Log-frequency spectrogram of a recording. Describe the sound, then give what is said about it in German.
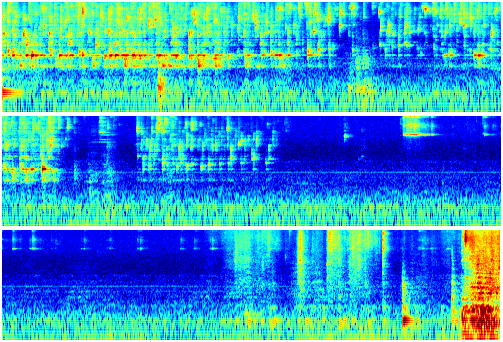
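A toilet flushes with a loud, hissing rush of water lasting around ten seconds, then settles into quieter running water as the tank refills, swelling again toward the end. No one speaks. “Ich befinde mich jetzt auf dem Klo. Ihr hört das.”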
